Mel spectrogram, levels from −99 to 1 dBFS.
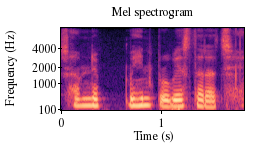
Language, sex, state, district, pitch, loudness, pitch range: Bengali, male, West Bengal, Cooch Behar, 195 Hz, -14 LUFS, 180-200 Hz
